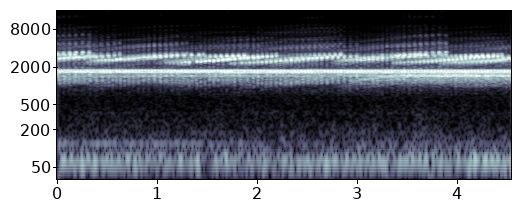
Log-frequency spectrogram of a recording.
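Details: Native frogs in Georgia during January, a steady lower trill or drone held throughout beneath a dense layer of rapid, rising high peeps from many callers.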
